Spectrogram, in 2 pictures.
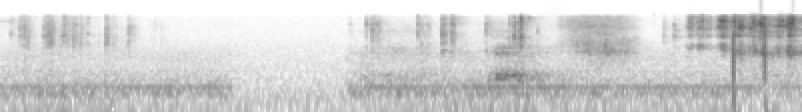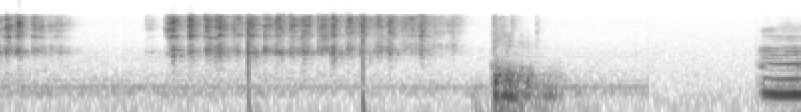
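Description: Dice rattle and clatter across a hard tabletop in several bursts during a tabletop game damage roll. A sustained clicking tumble is followed by a few sharp knocks as they settle, over a faint steady hum.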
